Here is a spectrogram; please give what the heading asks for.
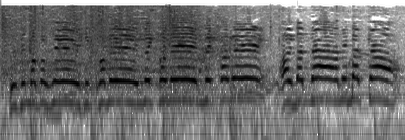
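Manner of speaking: very high, loud desperate cries; panicked screaming. Real, not acted. Gamer trapped and dying, high desperate cries. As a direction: cry out like you're about to die.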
